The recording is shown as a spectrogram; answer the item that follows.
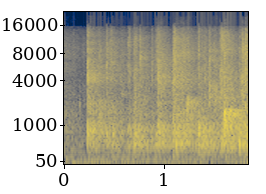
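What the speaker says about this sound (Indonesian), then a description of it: "Tepuk tangan buat Farhan" A classroom group applauds a student named Farhan, the clapping starting abruptly and building into a close, lively patter of many hands.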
